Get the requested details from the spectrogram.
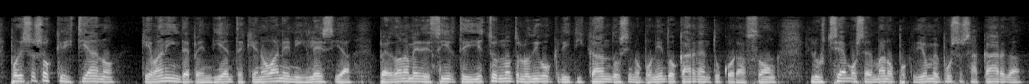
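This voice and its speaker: Speaking in a mid-range voice, a male pastor gives a lively, animated sermon. Along the way he performs character voices and piles on emphatic lists.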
